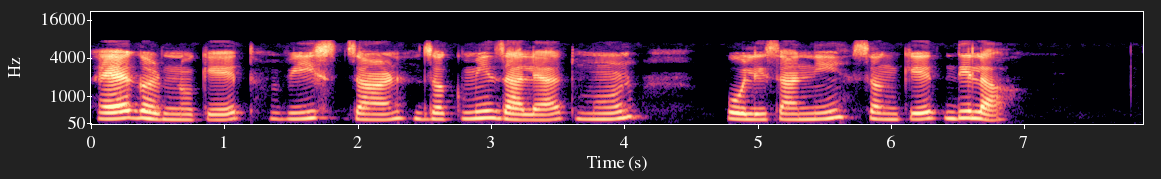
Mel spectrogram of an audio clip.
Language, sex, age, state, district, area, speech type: Goan Konkani, female, 18-30, Goa, Canacona, rural, read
